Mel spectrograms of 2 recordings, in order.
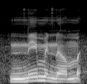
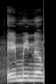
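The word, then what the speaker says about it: neminem: Actors Curie नेमिनम, एमिनम नहीं, actors Curie नेमिनम। अभी बंदा बोलेगा सर एमिनम, एमिनम नहीं भाई, नेमिनम ग्रेविट, ठीक है।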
